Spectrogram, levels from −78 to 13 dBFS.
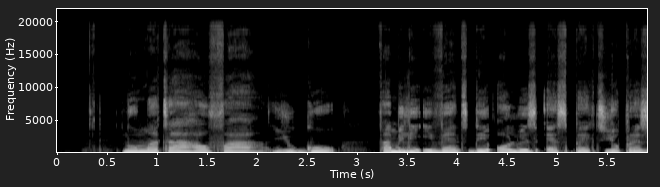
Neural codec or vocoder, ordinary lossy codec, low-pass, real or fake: vocoder, 44.1 kHz, 128 mel bands every 256 samples, BigVGAN v2; none; 19.8 kHz; fake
